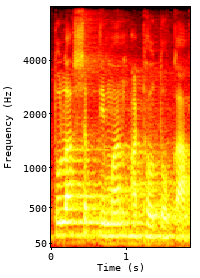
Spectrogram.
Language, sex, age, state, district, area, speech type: Marathi, male, 18-30, Maharashtra, Osmanabad, rural, read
